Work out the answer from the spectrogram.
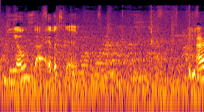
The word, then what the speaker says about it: gyoza: How you pronounce this again? Gyoza. Gyoza.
